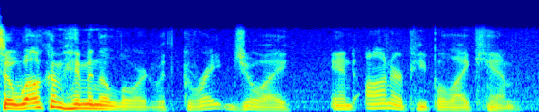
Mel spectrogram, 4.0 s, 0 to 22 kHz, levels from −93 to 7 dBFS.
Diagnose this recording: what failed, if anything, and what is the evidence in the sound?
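Automatic gain rising, 0.71 to 3.99 s, after "welcome him in": call processing answered an input drop of about 14 dB by slowly adding about 6 dB, swelling speech and room noise together.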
